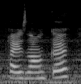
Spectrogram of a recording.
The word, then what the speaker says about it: Pajzonka: If you're wondering how to pronounce my last name, it's Pajzonka.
